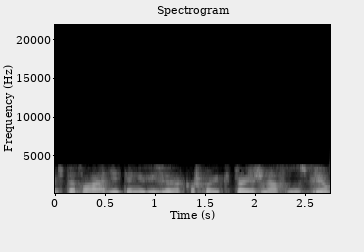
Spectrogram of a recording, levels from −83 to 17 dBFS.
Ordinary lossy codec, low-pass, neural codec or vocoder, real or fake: AAC, 16 kbps; 3.6 kHz; codec, 16 kHz in and 24 kHz out, 0.8 kbps, FocalCodec, streaming, 65536 codes; fake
